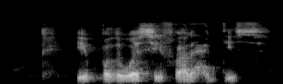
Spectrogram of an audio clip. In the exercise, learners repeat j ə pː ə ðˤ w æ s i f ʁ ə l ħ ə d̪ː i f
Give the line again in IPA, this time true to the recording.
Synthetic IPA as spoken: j ə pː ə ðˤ w æ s i f ʁ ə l ħ ə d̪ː i s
